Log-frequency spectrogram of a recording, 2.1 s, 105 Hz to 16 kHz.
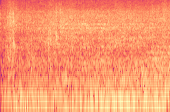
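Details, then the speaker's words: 1967 Mustang test drive after a new timing chain and front seal, alternator charging at 13.8 volts: the engine pulls cleanly under throttle with a steady drone and the earlier belt squeal is gone; normal acceleration. "Not hearing the belt squeal anymore. That's good. And she seems to be accelerating when I give her gas."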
